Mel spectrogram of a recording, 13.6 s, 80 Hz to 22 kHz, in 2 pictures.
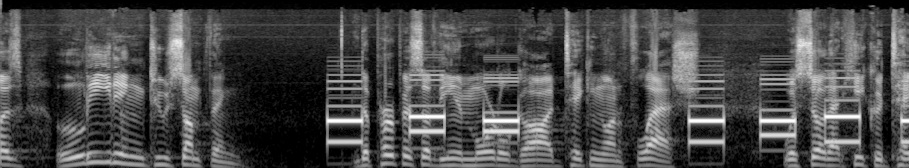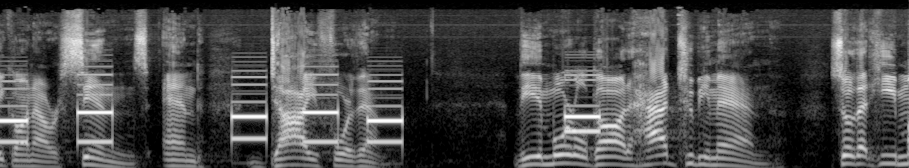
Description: DTMF, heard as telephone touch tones, dialled by hand, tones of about 260 ms. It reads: 10* 17213 531 0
